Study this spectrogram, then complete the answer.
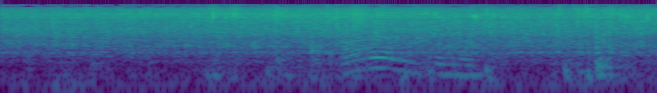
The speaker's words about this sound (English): Let's just shake around the pan and just keep stirring because this is a very, very hot stove, which means we don't want to leave anything on there for too long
